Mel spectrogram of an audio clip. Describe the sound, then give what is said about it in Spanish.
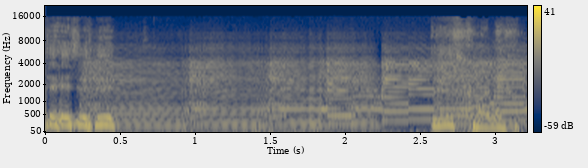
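A recorded song plays at steady, fairly loud volume, with a sustained melodic voice or lead line shifting between held notes over a dense, slightly distorted band sound. “Esta rola que vamos a escuchar es la más conocida.”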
